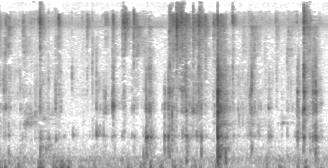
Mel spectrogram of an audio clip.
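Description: Spinach leaves being crushed and kneaded by hand in water in a plastic dipper: irregular crunching and crinkling, with one sharper knock a little over three seconds in.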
